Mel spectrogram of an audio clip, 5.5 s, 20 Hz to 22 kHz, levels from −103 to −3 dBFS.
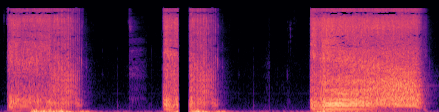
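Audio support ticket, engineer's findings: Digital broadcast dropout, 2.22–2.42 s: 20 ms fade to silence, then return. Flat waveform, full-band spectrogram gap. Receiver muting on failed frames, roughly three lost.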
